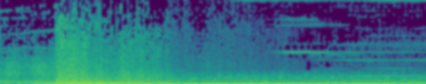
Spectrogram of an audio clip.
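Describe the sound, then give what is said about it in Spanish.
A bomb thrown by a second assassin goes off beside Heydrich's car in a single loud, sharp blast, followed by a heavy, low rumble that lingers and slowly fades over several seconds, with no voices. “La bomba lanzada por un segundo asesino explota al lado del coche.”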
